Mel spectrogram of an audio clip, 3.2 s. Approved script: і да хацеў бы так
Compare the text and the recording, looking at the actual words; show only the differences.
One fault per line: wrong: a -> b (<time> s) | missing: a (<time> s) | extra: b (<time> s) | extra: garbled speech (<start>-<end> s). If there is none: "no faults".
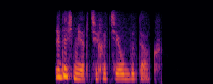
extra: смерці (1.1 s)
